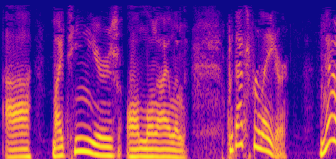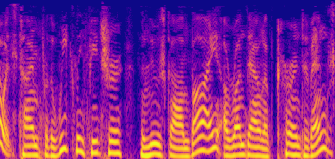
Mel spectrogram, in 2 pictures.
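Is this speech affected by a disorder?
Yes: cleft palate with lisp, mild; congenital cleft palate and cleft lip, could not nurse, infant operations, braces 10 years, therapy with Mrs. Adler; age 39, about 39 years since infant operations; mild residual lisp, sibilant s, voice not especially nasal, childhood consonants formed via sinuses, back of throat.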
